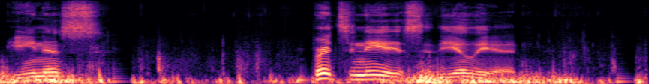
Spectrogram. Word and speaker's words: Aeneas: ops I saved aeneas you can call me anus if you want I think most people pronounce it eNOS pretty nice in the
